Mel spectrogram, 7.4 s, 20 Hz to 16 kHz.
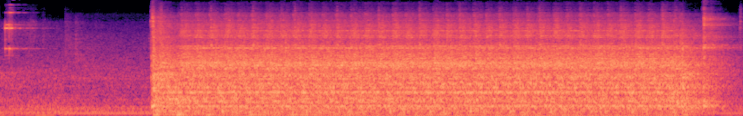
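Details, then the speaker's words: Detroit 3-53 two-stroke diesel, first start attempt after 25 years; rebuilt in 2000 with the camshaft installed reversed front to back. On ether it catches with a harsh roar, runs about five seconds, then fades and quits. It would only burn the ether and stop. "It just wouldn't run. I give it a sniff of ether and it would fire up and quit. It would just burn the ether and stop."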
